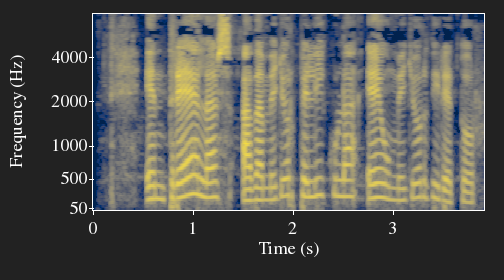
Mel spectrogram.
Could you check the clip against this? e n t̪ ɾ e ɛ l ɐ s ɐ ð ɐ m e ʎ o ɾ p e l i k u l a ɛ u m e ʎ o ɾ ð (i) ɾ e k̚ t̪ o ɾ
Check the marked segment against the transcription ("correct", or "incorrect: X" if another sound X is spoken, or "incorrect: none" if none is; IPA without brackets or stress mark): correct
